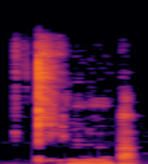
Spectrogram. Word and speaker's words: 김밥: Okay, seaweed food is kimbap, or seaweed rice.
